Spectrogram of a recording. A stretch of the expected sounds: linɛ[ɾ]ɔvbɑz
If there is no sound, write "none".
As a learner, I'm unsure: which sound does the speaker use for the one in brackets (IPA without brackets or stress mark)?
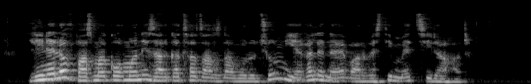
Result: l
